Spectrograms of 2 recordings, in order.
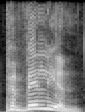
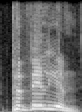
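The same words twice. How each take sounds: First: Loud high yell, straining; shouting as loud as possible. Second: Loud, high shout. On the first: Cal repeating to Brick who can't hear, full shout. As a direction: push it out with everything. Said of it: "as loud as he could manage". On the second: Cal shouting to Brick over the helicopter, loud shout. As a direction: bellow it over the roar. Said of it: "he shouted". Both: A narrator's reading.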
